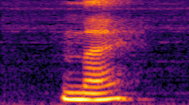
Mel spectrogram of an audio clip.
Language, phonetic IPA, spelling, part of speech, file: Czech, [ˈnɛ], ne, interjection / particle, Cs-ne.ogg
- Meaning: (interjection) no!; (particle) not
